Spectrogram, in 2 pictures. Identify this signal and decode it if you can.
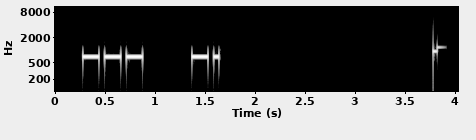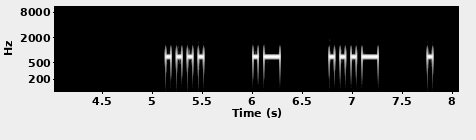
Morse code, heard as a keyed tone, about 22 wpm, spaced as for 12 wpm, 700 Hz. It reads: ON HAVE
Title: 3x Character Spacing - Top 300 Words - 22wpm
